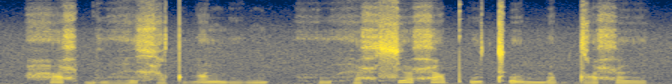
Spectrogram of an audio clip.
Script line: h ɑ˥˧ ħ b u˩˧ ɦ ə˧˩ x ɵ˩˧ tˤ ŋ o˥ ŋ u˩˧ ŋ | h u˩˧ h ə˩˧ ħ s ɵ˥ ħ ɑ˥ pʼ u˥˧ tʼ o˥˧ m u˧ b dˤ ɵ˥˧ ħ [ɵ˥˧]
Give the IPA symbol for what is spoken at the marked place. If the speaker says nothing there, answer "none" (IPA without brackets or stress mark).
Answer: ɵ˥˧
